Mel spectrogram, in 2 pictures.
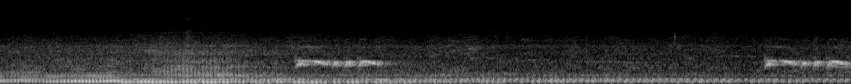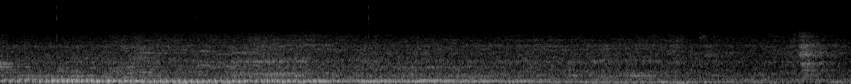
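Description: Zebra dove (perkutut) giving two short, quavering coos, about three seconds in and again near eight seconds, over a steady low rumble that fades toward the end.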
